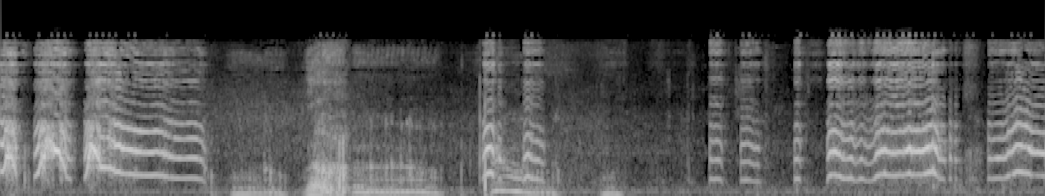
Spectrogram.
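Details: A Rottweiler whines in long, wavering, high-pitched tones that rise and fall, with his favorite chicken toy. A person speaks briefly, urging him to get the toy.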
